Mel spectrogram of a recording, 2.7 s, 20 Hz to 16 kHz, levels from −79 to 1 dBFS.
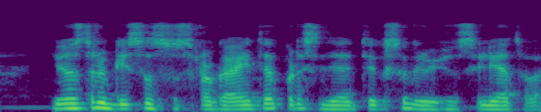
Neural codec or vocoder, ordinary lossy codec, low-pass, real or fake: codec, 16 kHz, 4 kbps, FreqCodec, larger model; MP3, 48 kbps; 7.2 kHz; fake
